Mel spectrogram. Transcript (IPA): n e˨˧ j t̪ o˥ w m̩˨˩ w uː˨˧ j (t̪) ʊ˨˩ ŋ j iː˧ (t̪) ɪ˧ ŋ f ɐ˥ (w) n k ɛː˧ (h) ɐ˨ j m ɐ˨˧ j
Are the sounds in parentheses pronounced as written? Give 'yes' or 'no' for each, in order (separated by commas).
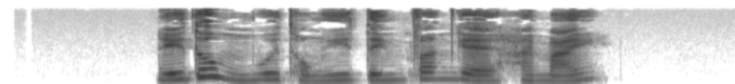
no, yes, no, yes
